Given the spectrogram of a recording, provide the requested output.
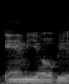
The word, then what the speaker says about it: Ameobi: Just in case you're wondering too, it's Ameobi is how you pronounce that.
